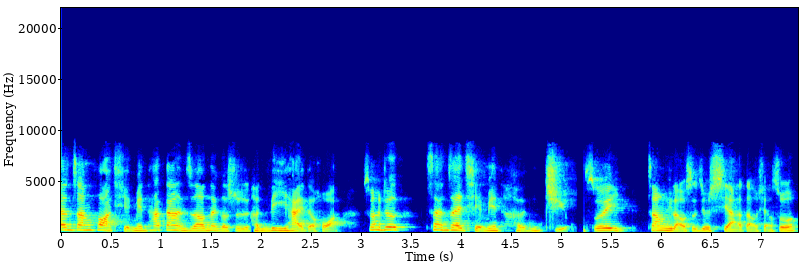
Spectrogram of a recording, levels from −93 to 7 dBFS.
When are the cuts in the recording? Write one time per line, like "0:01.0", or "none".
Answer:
0:05.1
